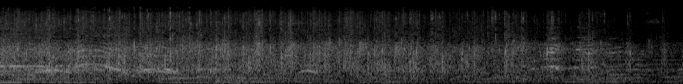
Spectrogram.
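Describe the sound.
A church audience gives a clap offering of praise to the Lord, clapping steadily for several seconds, a dense, bright wash of many hands with voices mixed in, holding strong before easing slightly toward the end.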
